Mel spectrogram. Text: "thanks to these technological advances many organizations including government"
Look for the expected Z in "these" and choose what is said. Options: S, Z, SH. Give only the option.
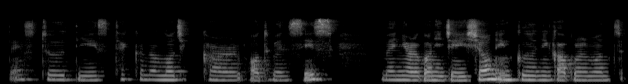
S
